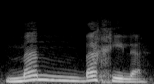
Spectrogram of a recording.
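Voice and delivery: من بخیله slowly, the n of من turned into a nasal m gliding into ب; slow careful tajweed reading of من بخیله, n becomes m; iqlab demo. Shown as a demonstration. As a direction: read من بخیله slowly as "mam bakhila". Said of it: "بخوانیم".

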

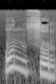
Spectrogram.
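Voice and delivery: انصر said as unsur, opening with a short u; Arabic model word. Shown as a demonstration. Teacher shows students how to say the verb, high and deliberate. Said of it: "به این فعل امر نگاه کنید".

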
